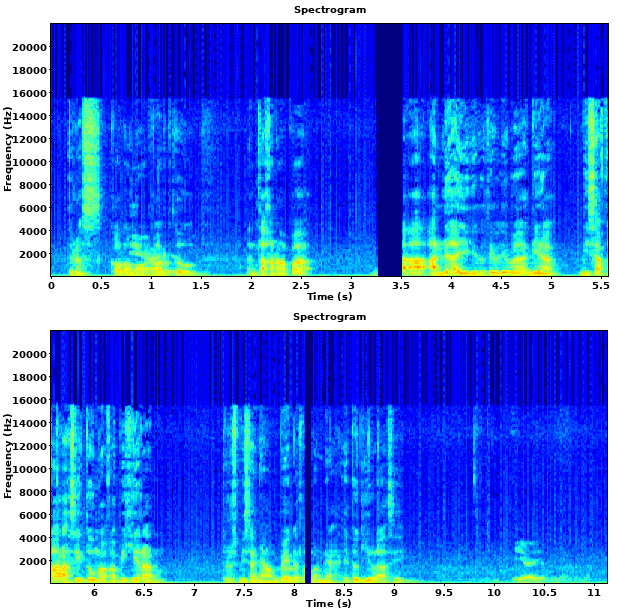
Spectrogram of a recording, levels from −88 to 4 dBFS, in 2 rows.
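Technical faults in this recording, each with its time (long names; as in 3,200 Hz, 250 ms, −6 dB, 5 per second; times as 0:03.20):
surface crackle 150 per second −35 dBFS
0:03.25–0:03.52: drop-out 265 ms
0:08.10–0:08.17: drop-out 71 ms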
